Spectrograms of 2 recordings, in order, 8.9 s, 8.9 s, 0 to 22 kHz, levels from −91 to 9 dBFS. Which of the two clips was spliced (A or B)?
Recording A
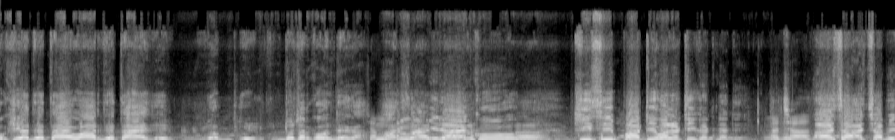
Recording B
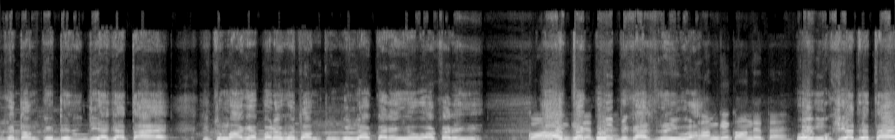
A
